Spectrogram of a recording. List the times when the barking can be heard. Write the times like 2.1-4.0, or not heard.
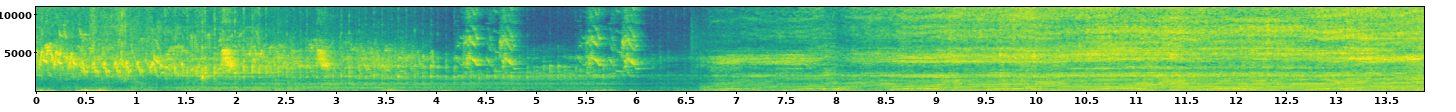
not heard.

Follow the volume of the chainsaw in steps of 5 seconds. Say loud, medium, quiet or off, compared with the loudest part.
medium, medium, loud.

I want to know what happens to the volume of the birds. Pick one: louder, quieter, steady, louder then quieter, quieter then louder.
quieter then louder.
